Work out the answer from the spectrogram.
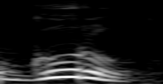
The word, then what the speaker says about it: guru: should be called a guru now to simplify it in English Guru the word guru has two syllables gu and Ru now guo in Sanskrit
